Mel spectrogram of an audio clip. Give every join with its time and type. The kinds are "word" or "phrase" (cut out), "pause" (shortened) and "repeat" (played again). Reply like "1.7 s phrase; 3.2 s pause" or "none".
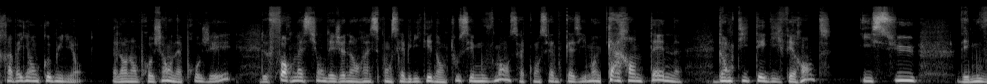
1.8 s word; 2.6 s word; 6.0 s word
